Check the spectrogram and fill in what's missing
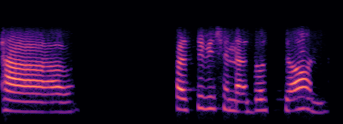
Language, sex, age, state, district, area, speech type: Bodo, female, 18-30, Assam, Kokrajhar, rural, conversation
